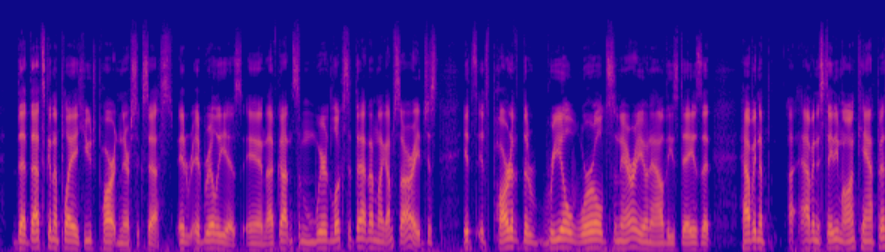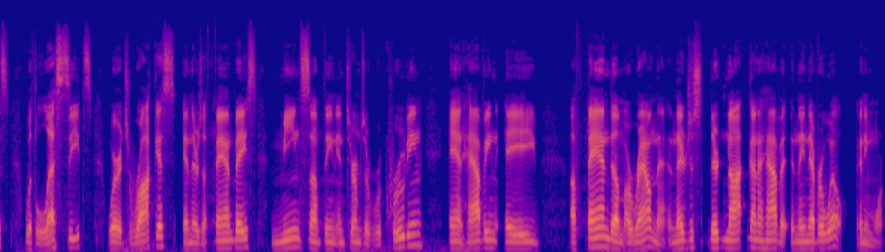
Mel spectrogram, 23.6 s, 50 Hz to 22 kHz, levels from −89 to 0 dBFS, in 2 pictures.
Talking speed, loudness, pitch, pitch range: 225 wpm, -35 LUFS, 115 Hz, 110-125 Hz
